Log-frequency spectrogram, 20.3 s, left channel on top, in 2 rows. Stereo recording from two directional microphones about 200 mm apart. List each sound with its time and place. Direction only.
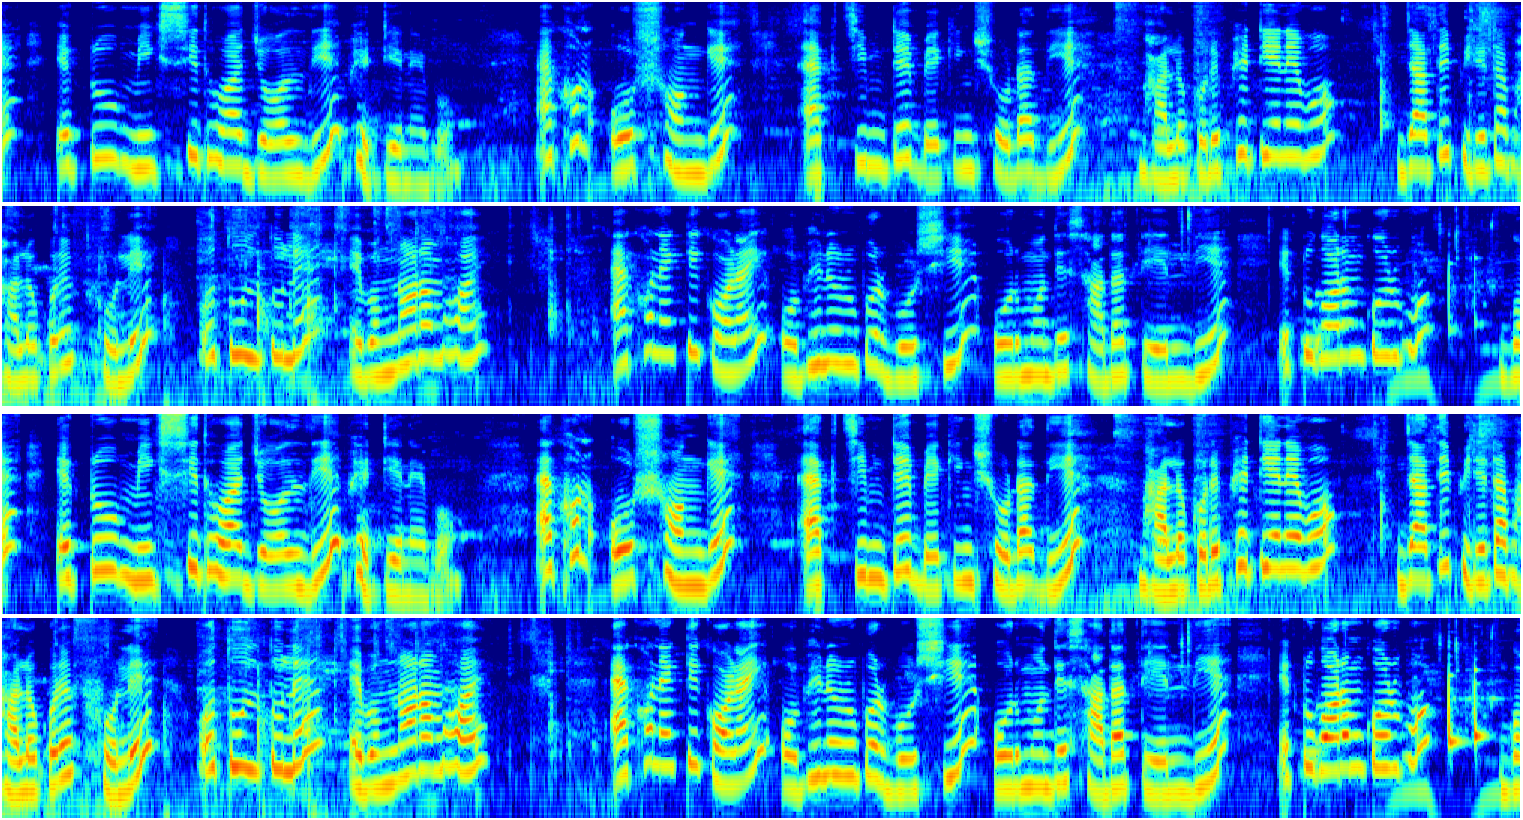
0.0 s speech: 45° right (ahead or behind)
